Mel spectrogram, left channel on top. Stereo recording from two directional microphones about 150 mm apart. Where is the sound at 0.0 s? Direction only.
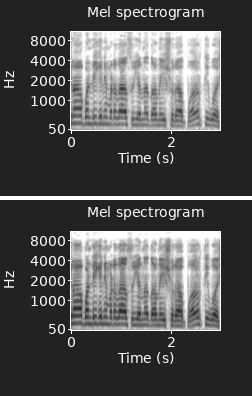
25° right (ahead or behind).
